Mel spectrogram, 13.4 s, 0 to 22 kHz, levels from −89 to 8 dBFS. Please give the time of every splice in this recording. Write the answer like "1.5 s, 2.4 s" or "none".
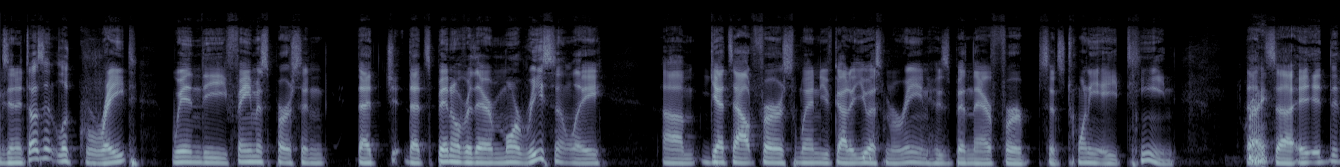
none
